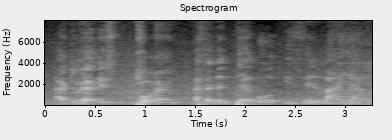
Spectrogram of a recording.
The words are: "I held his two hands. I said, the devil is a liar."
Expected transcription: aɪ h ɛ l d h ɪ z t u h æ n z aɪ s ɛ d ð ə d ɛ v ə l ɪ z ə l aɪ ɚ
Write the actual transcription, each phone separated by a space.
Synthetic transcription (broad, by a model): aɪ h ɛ d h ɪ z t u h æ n aɪ s ɛ d ð ə d ɛ v ə l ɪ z ə l aɪ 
